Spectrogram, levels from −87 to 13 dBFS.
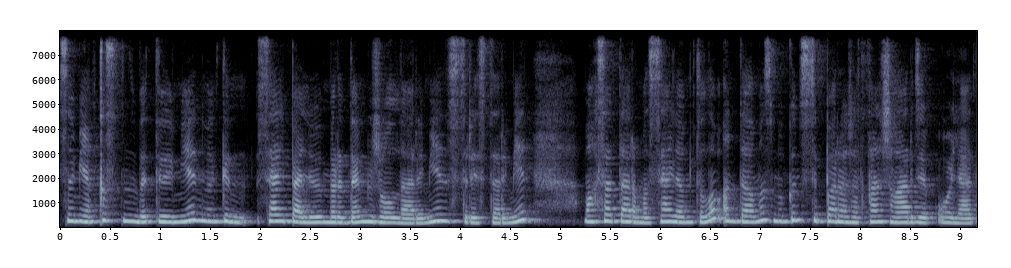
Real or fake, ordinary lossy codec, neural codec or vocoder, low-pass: real; none; none; none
